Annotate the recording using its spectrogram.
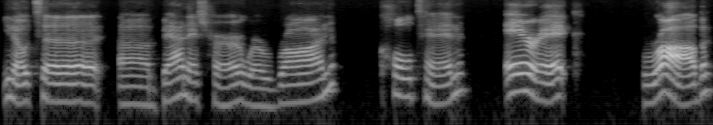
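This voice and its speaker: A woman's voice: low voice, extremely slow, lo-fi sound. A woman co-hosting a podcast, chatting casually and animatedly about a reality show, laughing and acting out what people said. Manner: animated, laughs often, acts out quotes. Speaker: podcast co-host. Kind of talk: casual chat reviewing reality TV.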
